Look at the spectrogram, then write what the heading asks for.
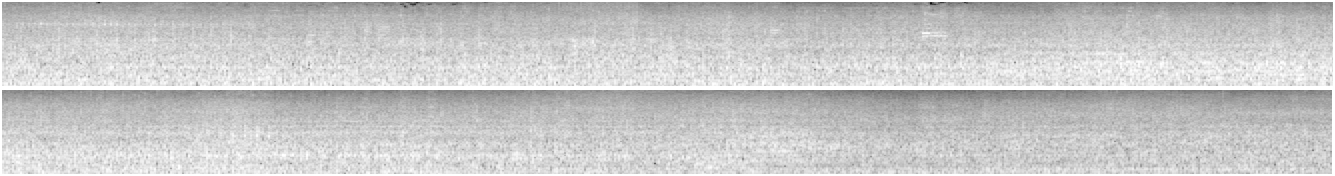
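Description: A train running past on the rails: a steady rush of wheel and rail noise that eases a little near the end.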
